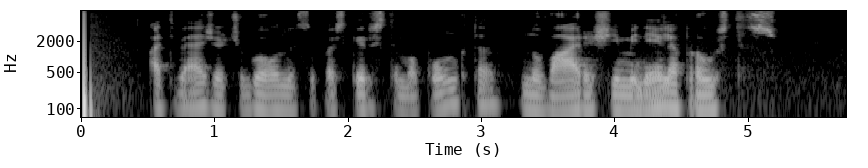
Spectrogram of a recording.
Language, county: Lithuanian, Vilnius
